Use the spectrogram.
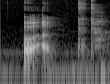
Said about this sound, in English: A bodily noise or exclamation. Burp. It's perfect timing.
